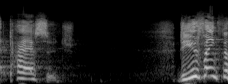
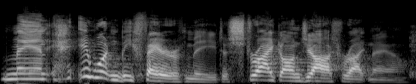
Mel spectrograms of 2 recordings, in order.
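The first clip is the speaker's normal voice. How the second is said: mock devil; 7 semitones lower, slower than usual. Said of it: "the devil looks at me in that moment and says".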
